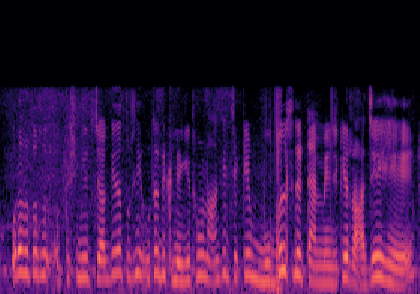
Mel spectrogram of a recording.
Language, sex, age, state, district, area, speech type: Dogri, female, 30-45, Jammu and Kashmir, Udhampur, urban, spontaneous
